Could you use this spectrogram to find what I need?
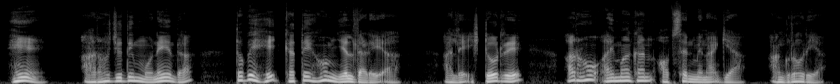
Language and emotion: Santali, neutral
